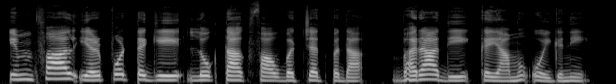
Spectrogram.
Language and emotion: Manipuri, neutral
